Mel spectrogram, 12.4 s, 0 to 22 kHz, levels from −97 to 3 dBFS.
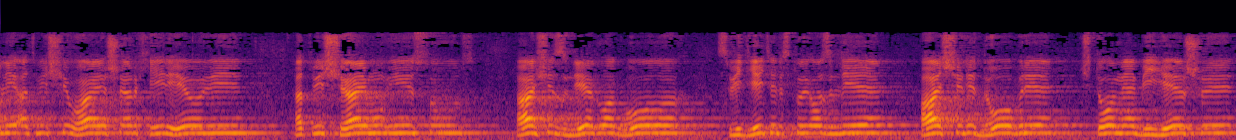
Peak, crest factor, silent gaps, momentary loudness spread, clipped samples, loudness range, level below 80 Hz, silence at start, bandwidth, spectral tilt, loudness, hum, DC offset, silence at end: -4 dBFS; 20 dB; none; 11 LU; under 0.1%; 2 LU; -50 dBFS; 0 s; 8.8 kHz; -5 dB/octave; -25 LUFS; none; under 0.1%; 0 s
